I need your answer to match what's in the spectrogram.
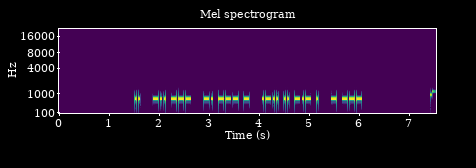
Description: Morse code, heard as a keyed tone, about 33 wpm, 700 Hz. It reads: I DO NOT LIKE TO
